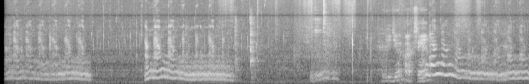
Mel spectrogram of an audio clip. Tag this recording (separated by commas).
Animal, Speech, Cat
